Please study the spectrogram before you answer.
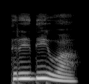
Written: ಧೀರತ್ವ

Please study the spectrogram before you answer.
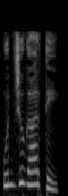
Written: ಉಜ್ಜುಗಾರ್ತಿ

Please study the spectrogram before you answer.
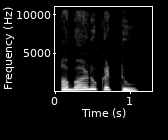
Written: ಅಬಾಡುಕಟ್ಟು

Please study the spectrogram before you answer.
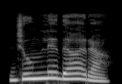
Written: ಜುಮ್ಲೆದಾರ

